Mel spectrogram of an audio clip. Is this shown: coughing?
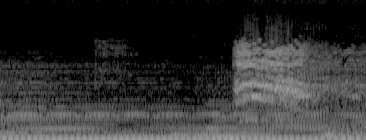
no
